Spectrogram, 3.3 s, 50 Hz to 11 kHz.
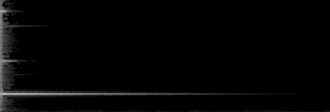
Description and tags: Glockenspiel 24 bb3 01
Samples of the small Glockenspiel I started out on as a child.
Have fun!
Recorded with a Zoom H5 and a Rode NT2000.
Edited in Audacity and ocenaudio.
It's always nice to hear what projects you use these sounds for.
campanelli, sample-pack, metallophone, Glockenspiel, single-note, metal, multisample, recording, one-shot, note, sample, multi-sample, percussion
